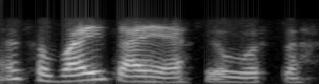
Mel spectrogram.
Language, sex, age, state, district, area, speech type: Bengali, female, 45-60, West Bengal, Cooch Behar, urban, conversation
